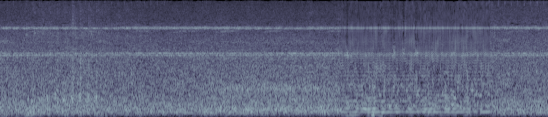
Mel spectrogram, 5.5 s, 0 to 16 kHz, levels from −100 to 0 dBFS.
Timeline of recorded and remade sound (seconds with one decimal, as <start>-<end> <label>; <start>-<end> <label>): 0.0-3.4 recorded; 3.4-4.9 remade; 4.9-5.5 recorded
